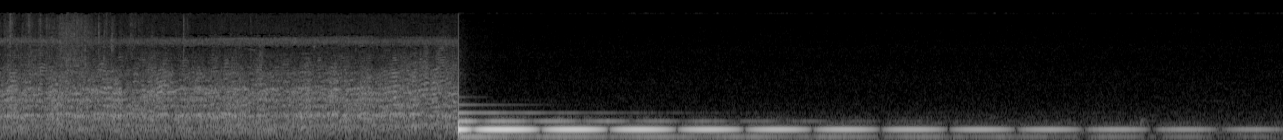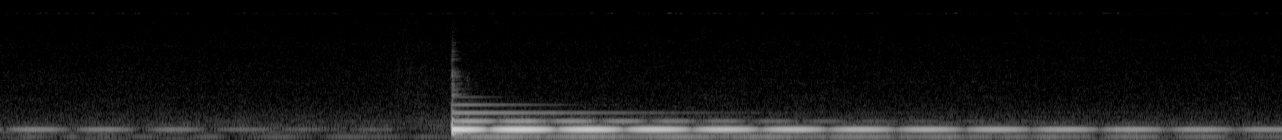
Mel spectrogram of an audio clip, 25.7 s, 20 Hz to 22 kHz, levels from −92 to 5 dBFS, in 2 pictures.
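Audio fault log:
No audible faults anywhere in this recording.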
